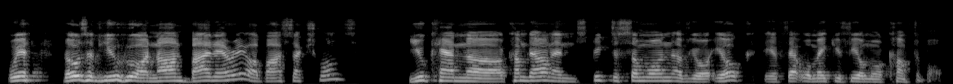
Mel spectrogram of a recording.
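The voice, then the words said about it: Southern accent with Cajun tinge. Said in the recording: “There's a little Cajun in that Southern accent. ... It's kind of Louisiana-based.”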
